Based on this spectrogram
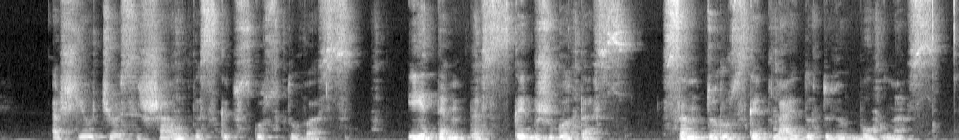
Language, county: Lithuanian, Kaunas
